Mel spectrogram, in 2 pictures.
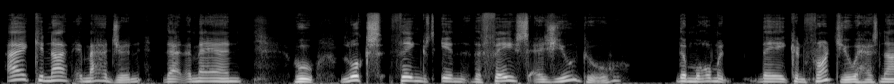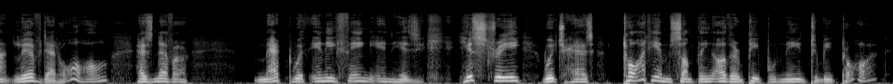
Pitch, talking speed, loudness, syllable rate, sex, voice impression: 135 Hz, 150 wpm, -21 LUFS, 4.1 syllables/s, male, very masculine, very middle-aged, very thick, very tensed, very powerful, very bright, very soft, very clear, very fluent, raspy, cool, slightly intellectual, very refreshing, slightly sincere, slightly calm, mature, very friendly, very reassuring, very unique, very wild, sweet, very lively, slightly kind, intense, slightly sharp, light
